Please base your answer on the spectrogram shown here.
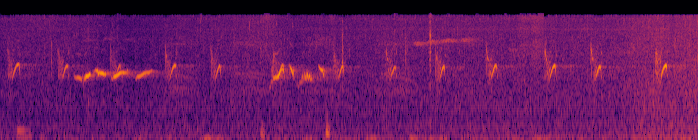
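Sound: mistle thrush singing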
